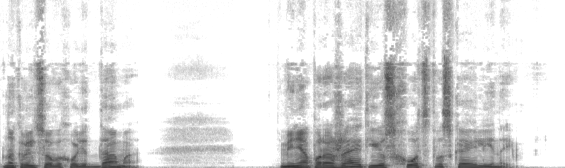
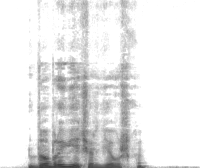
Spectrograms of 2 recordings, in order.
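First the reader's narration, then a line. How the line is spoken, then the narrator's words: Very tender woman. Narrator (Russian): дама очень ласково продолжает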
